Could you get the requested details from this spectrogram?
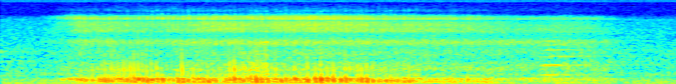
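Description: A single rough, fluttering snore on an in-breath, rising and fading over about three seconds; ordinary snoring.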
